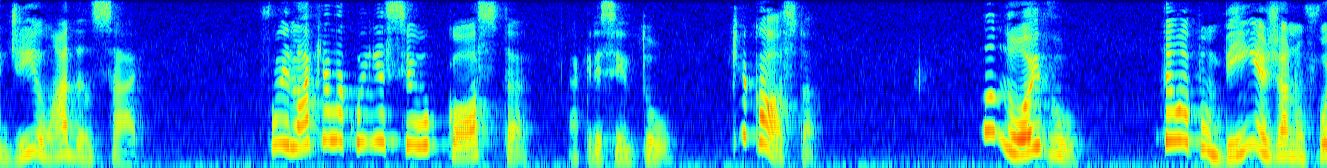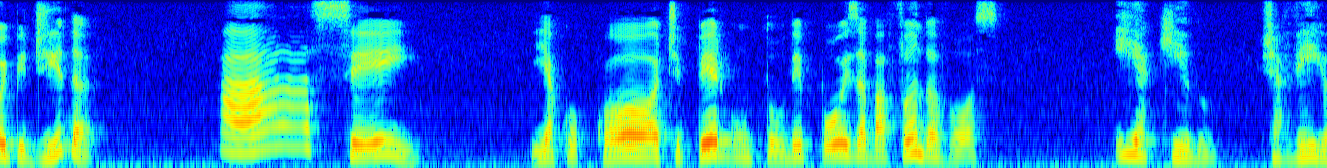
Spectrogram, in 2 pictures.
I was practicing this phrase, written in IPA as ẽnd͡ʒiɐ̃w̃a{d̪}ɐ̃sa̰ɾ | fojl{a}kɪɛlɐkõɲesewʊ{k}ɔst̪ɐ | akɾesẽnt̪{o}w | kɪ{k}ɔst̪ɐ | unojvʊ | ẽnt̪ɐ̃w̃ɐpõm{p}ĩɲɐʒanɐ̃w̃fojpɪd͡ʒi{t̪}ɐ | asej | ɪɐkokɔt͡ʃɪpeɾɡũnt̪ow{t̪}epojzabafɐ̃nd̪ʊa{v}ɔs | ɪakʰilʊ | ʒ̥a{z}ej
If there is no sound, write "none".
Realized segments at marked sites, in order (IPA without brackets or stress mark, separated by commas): d̪, a, k, o, k, b, d̪, d̪, v, v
